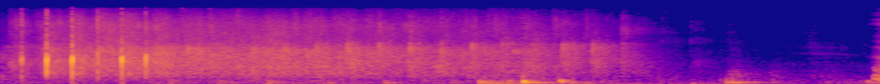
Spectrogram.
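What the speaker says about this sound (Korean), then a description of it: "우리 큰 박수로 환영하도록 하겠습니다" A church congregation gives a big round of applause welcoming a senior pastor to the pulpit, loud sustained clapping from many people that fades out, followed by a few faint thumps.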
